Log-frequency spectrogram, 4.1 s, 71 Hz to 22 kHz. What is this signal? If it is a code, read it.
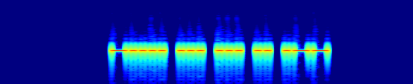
Morse code, heard as a keyed tone, about 25 wpm, 700 Hz. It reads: 6SSIW
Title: Code Groups - 5 Letter:Numbers - 25wpm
